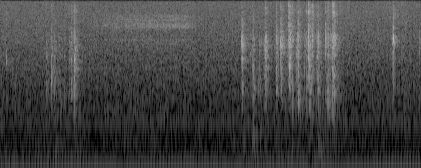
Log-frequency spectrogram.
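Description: Computer keyboard keystrokes: two taps about half a second in, then a quick run of keys about two and a half seconds in, over a faint steady hum.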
